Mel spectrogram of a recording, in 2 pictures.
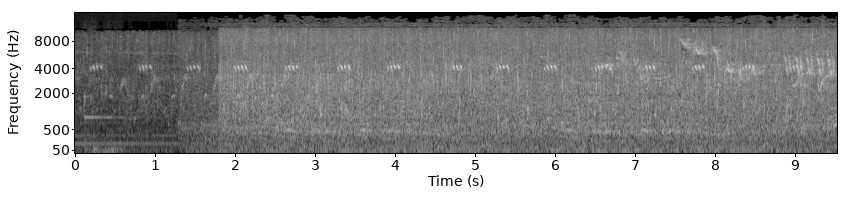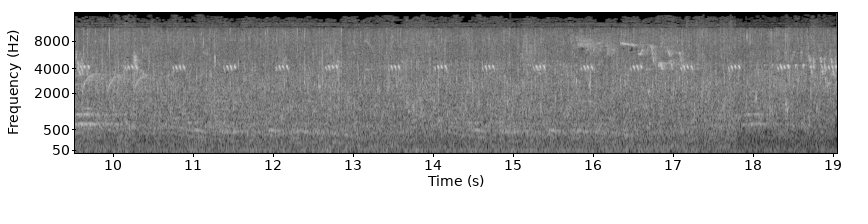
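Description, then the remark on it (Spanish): A steady rush of the Ustuta River's flowing water at Paso Luna, Ixhuatán, fills the scene from just after the start, broad and continuous, with a faint regular chirping pulse, like an insect, ticking above it. “Un domingo de paseo familiar por el Paso Luna, en el mismísimo río Ustuta de nuestro pueblo Ixhuateco.”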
